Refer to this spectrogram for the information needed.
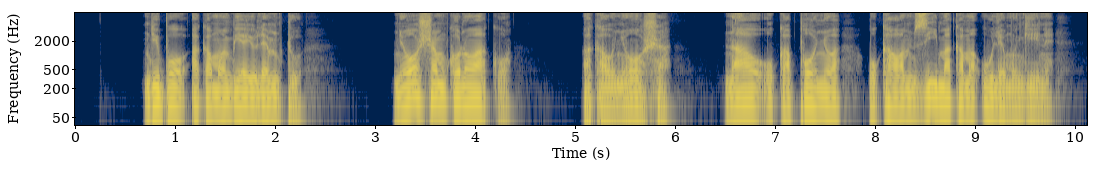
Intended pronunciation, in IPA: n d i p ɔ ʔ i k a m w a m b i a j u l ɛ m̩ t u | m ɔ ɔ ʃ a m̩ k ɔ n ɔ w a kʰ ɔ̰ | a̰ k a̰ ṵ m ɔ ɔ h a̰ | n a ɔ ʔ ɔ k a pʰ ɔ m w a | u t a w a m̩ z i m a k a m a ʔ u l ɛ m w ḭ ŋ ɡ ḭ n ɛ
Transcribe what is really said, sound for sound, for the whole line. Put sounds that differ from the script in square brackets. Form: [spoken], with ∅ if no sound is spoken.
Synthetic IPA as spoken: n d i p ɔ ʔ [a] k a m w a m b i a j u l ɛ m̩ t u | [ɲ] ɔ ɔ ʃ a m̩ k ɔ n ɔ w a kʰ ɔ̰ | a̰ k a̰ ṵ [ɲ] ɔ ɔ [ʃ] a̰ | n a ɔ ʔ [u] k a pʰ ɔ [ɲ] w a | u [k] a w a m̩ z i m a k a m a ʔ u l ɛ m w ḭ ŋ ɡ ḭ n ɛ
